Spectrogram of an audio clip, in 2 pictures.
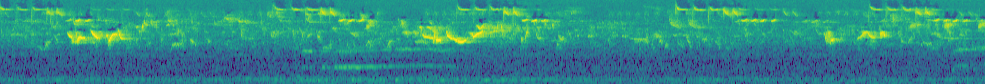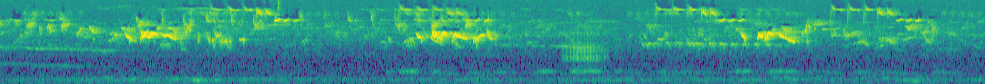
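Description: Faint birdsong: small birds chirping in short bursts that recur every four or five seconds, with a few soft whistled notes in between.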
